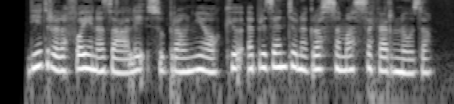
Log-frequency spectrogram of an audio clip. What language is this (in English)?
Italian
